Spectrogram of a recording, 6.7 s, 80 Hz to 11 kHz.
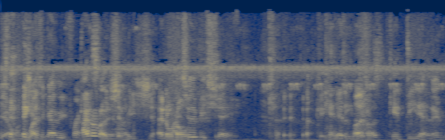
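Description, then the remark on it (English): Crickets chirp outside a screen porch (Florida room) on a still, balmy evening of about 70 degrees with no breeze, a steady, high, continuous trill that runs beneath people talking the whole time. “His pet crickets.”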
